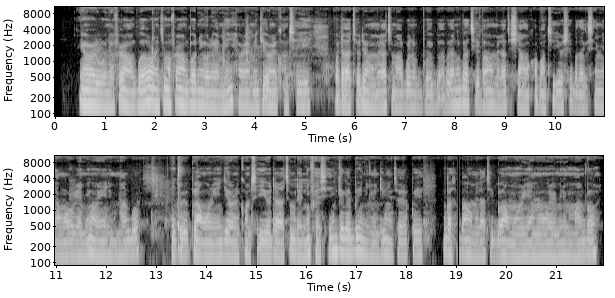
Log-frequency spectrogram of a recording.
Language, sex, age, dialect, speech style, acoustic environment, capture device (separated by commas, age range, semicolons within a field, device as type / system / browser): Yoruba, male, 25-34, Nigeria - Nigerian Standard, excited, nature, mobile / Linux / Chrome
